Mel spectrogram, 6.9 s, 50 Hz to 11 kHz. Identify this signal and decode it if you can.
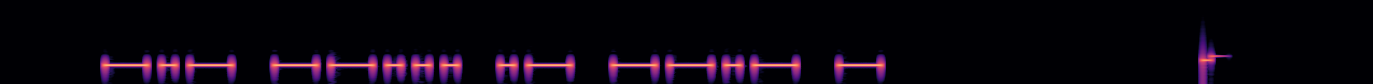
Morse code, heard as a keyed tone, about 17 wpm, 700 Hz. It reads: K7AQT
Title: USA Call Signs - 5 Characters - 3x Character Spacing - 17wpm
